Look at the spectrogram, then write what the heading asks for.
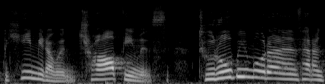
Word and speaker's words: Trophimus: 그렇게 이 소요를 일으키고 사람들을 부추기는 이들, 이 아시아에서 소아시아에서 온 유대인들은 had previously seen Trophimus, 드로비모라고 하는 사람인데요. 이 드로비모를 영어 발음은 Trophimus인데 우리 한글에 드로비모라고 우리 한글 성경에 나와 있죠.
